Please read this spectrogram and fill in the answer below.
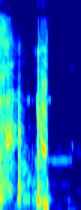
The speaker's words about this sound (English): Could you hear me coughing? I tried muting it.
